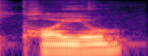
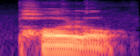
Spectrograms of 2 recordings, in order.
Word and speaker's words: Polo: Now, I know that those Spanish speakers out there would be tempted to pronounce B as Pollo, but I guarantee that in this context this evening, we would be pronouncing it Polo.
